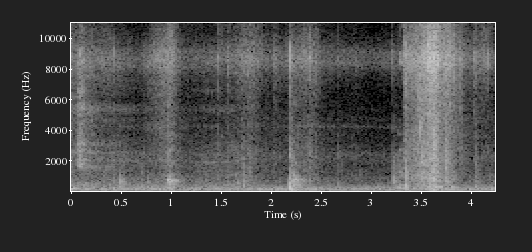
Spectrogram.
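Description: Handling noises from a plastic drive enclosure being lifted and set aside: a light knock about two seconds in and a brief rustle shortly before the end.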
